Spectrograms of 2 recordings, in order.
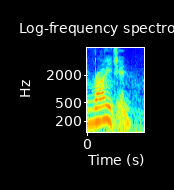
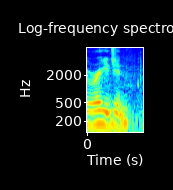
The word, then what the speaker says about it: Raijin: You say Raijin. I say Raijin. Do you know why I say Raijin? R-A-I, Rai. There's that, but the Japanese word for lightning and thunder is Rai.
